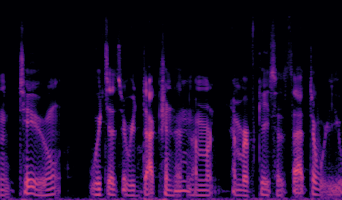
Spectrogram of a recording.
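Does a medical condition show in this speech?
Yes: multiple sclerosis.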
